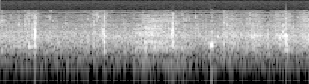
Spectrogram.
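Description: A gold pan being washed out in water during mining cleanup: soft continuous sloshing and swirling water, with several light splashes and gritty clinks at irregular moments, close by and without talk.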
